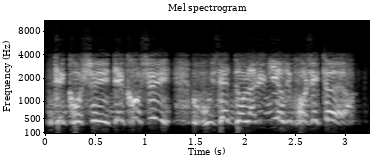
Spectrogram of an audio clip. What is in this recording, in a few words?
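searchlite, mood low, French; War Thunder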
